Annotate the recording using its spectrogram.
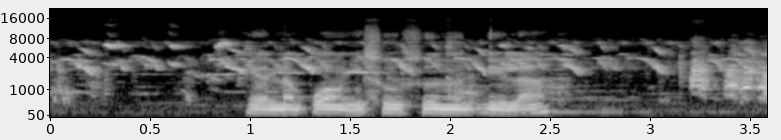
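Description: A rooster crows loudly.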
